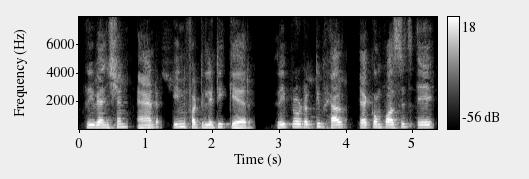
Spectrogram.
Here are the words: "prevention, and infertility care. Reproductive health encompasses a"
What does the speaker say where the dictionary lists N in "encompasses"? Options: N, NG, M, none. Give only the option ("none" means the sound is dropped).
none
